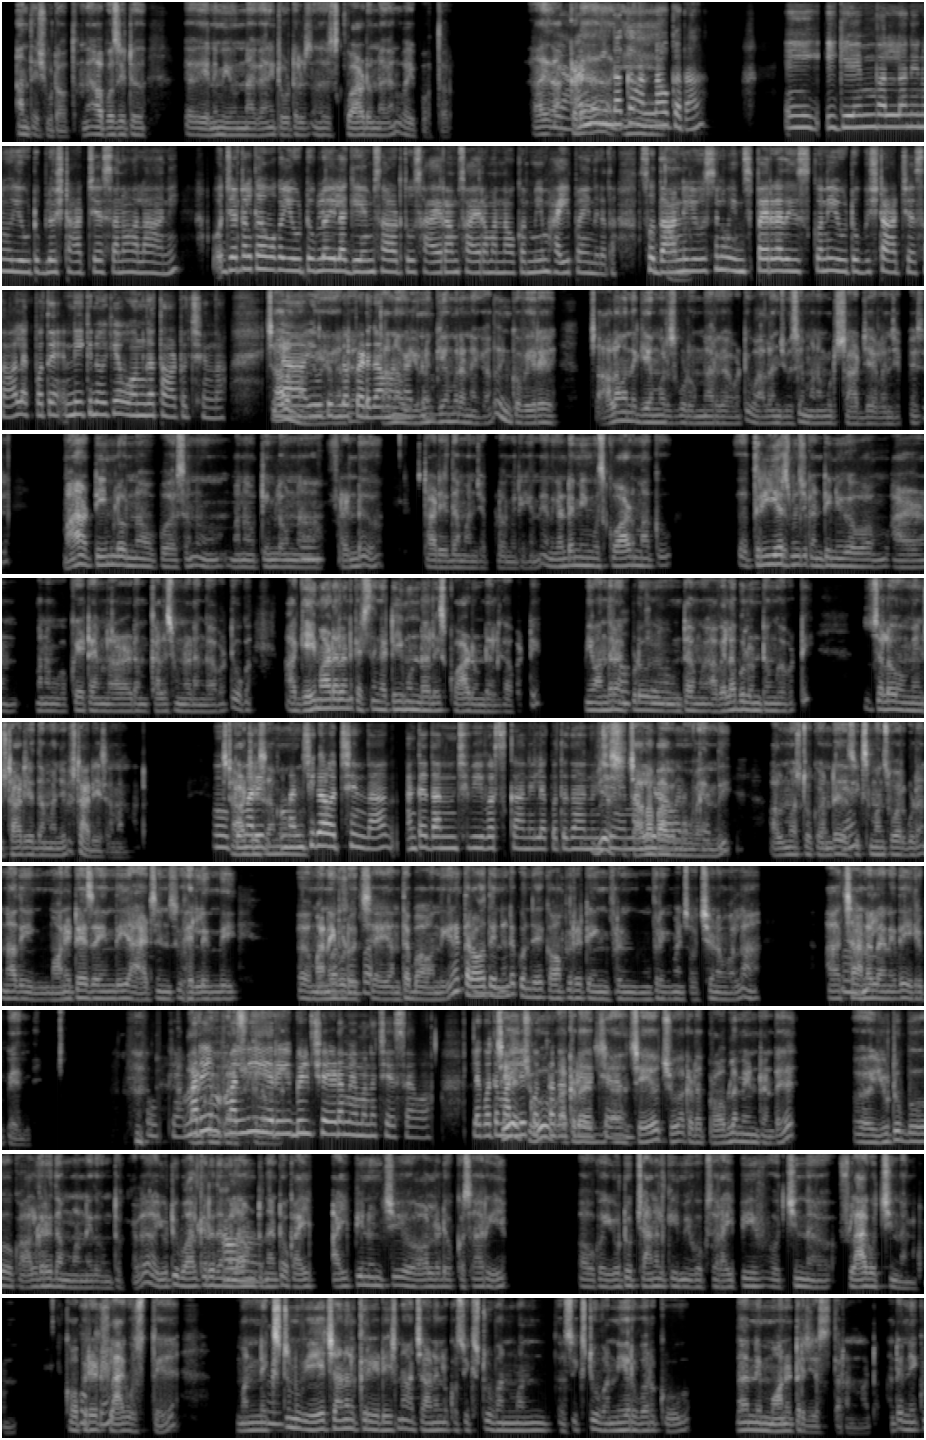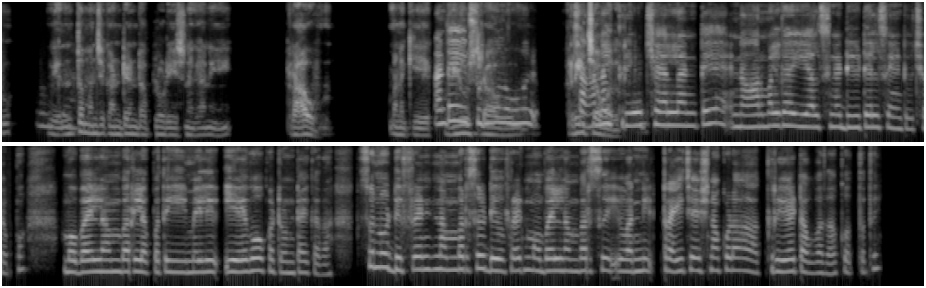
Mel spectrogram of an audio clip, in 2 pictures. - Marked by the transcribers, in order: in English: "అపోజిట్"; in English: "ఎనిమీ"; in English: "టోటల్స్ స్క్వాడ్"; in English: "అండ్"; other background noise; in English: "గేమ్"; in English: "యూట్యూబ్‌లో స్టార్ట్"; in English: "జనరల్‌గా"; in English: "యూట్యూబ్‌లో"; in English: "మీమ్"; in English: "సో"; in English: "ఇన్‌స్పైర్‌గా"; in English: "యూట్యూబ్ స్టార్ట్"; in English: "ఓన్‌గా"; in English: "యూట్యూబ్‌లో"; in English: "గేమర్స్"; in English: "స్టార్ట్"; in English: "టీమ్‌లో"; in English: "స్టార్ట్"; in English: "స్క్వాడ్"; in English: "త్రీ ఇయర్స్"; in English: "కంటిన్యూగా"; in English: "అవైలబుల్"; in English: "స్టార్ట్"; in English: "స్టార్ట్"; in English: "స్టార్ట్"; in English: "వ్యూవర్స్"; in English: "యెస్!"; in English: "మానిటైజ్"; in English: "యాడ్‌సెన్స్"; in English: "సూపర్. సూపర్"; in English: "మనీ"; in English: "కాపీ రైటింగ్ ఇన్‌ఫ్రింగ్ ఇన్‌ఫ్రింగ్‌మెంట్స్"; giggle; in English: "రీబిల్డ్"; in English: "క్రియేట్"; in English: "ఆల్గోరిథం"; in English: "యూట్యూబ్ ఆల్గోరిథం"; in English: "ఐప్ ఐపీ"; in English: "ఆల్రెడీ"; in English: "యూట్యూబ్ చానెల్‌కి"; in English: "ఐపీ"; in English: "కాపీరైట్"; in English: "నెక్స్ట్"; in English: "చానెల్ క్రియేట్"; in English: "సిక్స్ టు వన్ మంత్ సిక్స్ టు వన్ ఇయర్"; in English: "మానిటర్"; in English: "కంటెంట్ అప్‌లోడ్"; in English: "వ్యూస్"; in English: "ఛానెల్ క్రియేట్"; in English: "నార్మల్‌గా"; in English: "మొబైల్ నంబర్"; in English: "సో"; in English: "డిఫరెంట్ నంబర్స్, డిఫరెంట్ మొబైల్ నంబర్స్"; in English: "ట్రై"; in English: "క్రియేట్"
- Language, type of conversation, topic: Telugu, podcast, హాబీని ఉద్యోగంగా మార్చాలనుకుంటే మొదట ఏమి చేయాలి?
